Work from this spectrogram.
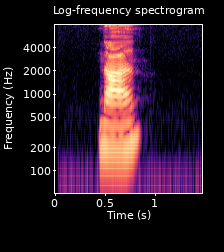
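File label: "nan2", Mandarin Chinese; 难; 難しい、～しにくい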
